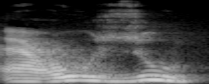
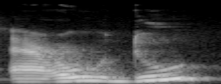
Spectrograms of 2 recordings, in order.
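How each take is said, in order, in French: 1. La consonne du milieu est un son z. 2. La consonne du milieu est un son d simple. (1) "ou un Zei" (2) "avec un Del"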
